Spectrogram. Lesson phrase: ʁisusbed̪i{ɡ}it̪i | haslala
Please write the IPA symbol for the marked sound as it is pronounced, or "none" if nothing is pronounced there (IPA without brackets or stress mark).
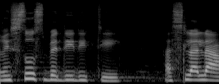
d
